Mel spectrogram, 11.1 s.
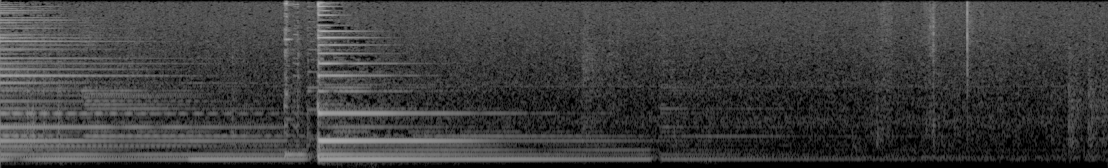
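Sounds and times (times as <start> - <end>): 
instrumental music: 0.0 - 7.5.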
